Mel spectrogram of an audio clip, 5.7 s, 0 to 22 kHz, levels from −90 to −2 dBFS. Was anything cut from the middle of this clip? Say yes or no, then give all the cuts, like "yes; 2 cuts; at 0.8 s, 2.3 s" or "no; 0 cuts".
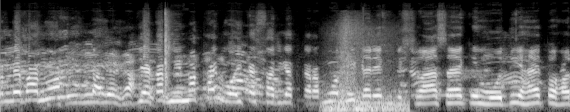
yes; 1 cut; at 3.6 s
